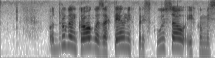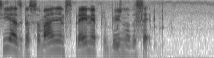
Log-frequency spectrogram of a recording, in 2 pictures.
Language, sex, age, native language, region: Slovenian, male, 18-29, Slovenian, Coastal Karst region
